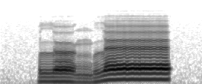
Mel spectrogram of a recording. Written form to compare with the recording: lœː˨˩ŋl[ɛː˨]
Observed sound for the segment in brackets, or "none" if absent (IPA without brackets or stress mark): ɛː˥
